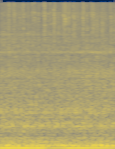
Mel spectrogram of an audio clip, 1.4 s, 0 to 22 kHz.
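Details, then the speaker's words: 1969 Chevelle 383 V8 with a fairly aggressive camshaft and a new FST Billet X-treme carb, idle dropped to about 800 rpm: a deep, uneven, lumpy idle, the normal lope of the big cam. "okay so we're adding about 30 no there's a fairly aggressive camshaft on a 383 and idling right now at about 800 rpm"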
